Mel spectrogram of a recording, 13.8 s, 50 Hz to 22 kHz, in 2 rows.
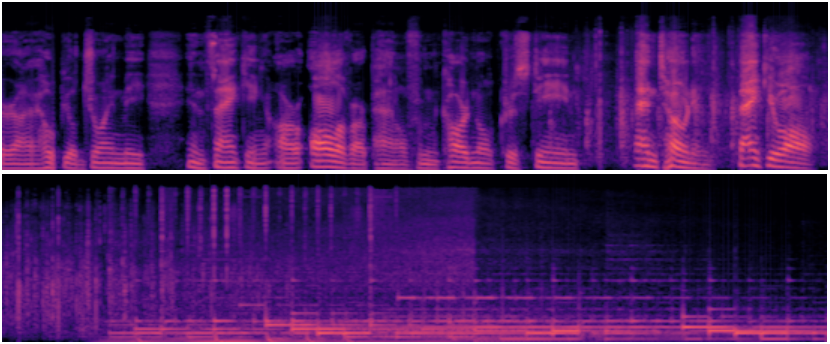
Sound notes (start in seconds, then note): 4.5 audience applauding; 7.6 gentle, upbeat music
